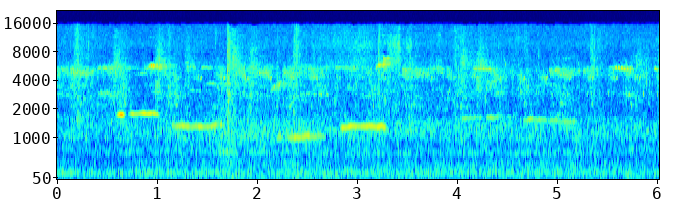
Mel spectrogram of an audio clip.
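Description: Wild birds calling: a series of short whistled notes, about one a second, each at a slightly different pitch, with fainter high chirps over a steady low background rumble.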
